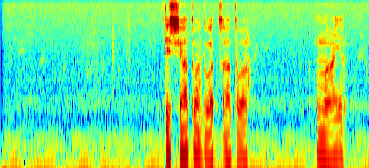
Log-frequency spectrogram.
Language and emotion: Russian, neutral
